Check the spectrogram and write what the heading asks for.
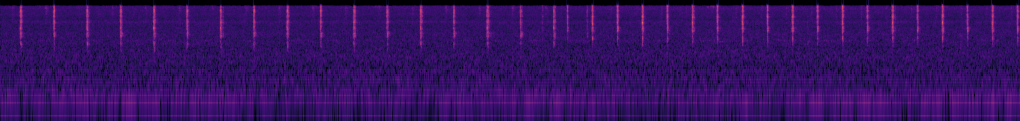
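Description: Even, regular ticking, about three to four ticks a second, like a clock, over a steady low hum.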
